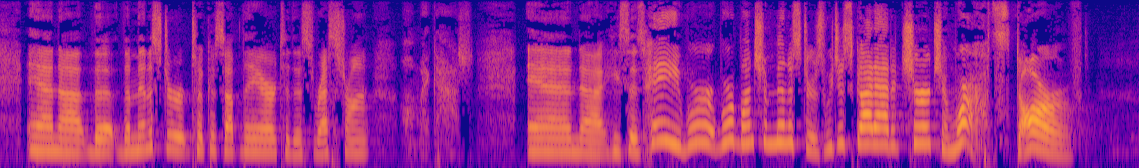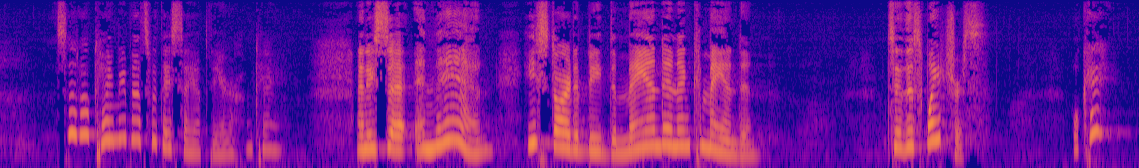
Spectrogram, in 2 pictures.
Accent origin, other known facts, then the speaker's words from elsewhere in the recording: New Jersey, United States; I had this fleeting thought, I'm from Jersey.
